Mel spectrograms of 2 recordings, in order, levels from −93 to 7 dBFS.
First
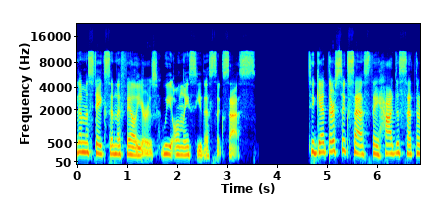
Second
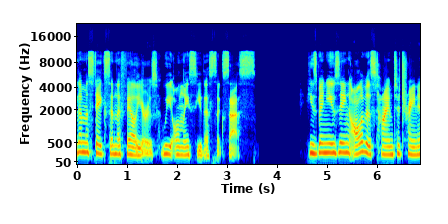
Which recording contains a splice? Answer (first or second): second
